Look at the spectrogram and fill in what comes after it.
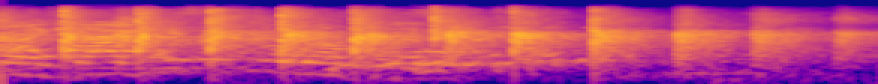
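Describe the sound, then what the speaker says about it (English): A small studio audience claps briskly for a guest on an acting talk show, a quick run of distinct, evenly spaced handclaps lasting a few seconds. "Give her a round of applause."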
